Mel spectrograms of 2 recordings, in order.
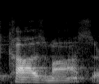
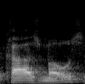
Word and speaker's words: cosmos: It's cosmos or cosmos. It's pronounced both ways.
